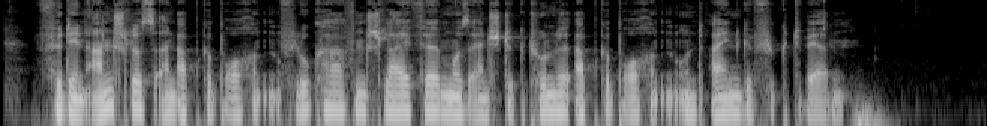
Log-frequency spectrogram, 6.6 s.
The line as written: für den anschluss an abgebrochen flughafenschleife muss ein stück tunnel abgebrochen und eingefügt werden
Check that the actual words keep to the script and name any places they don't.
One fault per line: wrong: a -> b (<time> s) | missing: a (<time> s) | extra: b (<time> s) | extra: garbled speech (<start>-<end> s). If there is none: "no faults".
no faults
